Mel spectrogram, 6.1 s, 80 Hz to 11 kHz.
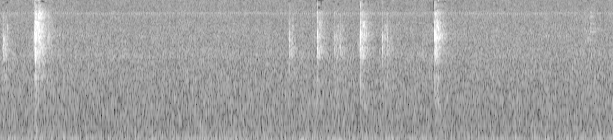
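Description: .22 rimfire rifle shots heard from afar, sharp thin cracks: one shortly after the start, a quick run of several around the middle, and one more a moment later.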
